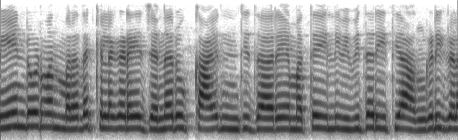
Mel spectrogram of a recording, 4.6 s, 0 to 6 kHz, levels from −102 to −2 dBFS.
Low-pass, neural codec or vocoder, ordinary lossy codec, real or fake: 5.4 kHz; none; none; real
